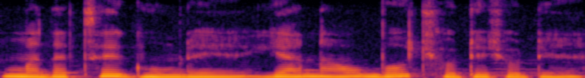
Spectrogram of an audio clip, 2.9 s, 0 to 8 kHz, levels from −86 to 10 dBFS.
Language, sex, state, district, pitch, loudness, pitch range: Hindi, female, Uttarakhand, Tehri Garhwal, 195 Hz, -13 LUFS, 185-205 Hz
